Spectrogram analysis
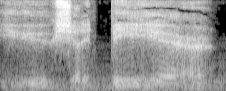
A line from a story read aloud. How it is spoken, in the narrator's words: she hissed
